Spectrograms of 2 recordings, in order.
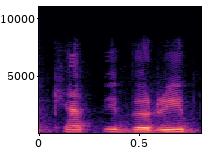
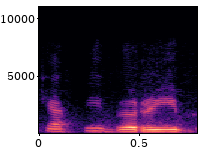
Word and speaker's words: Capibaribe: That's another place that is related to the Capibaribe River, which you pronounce it as Recife or Recife.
